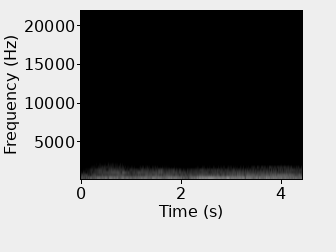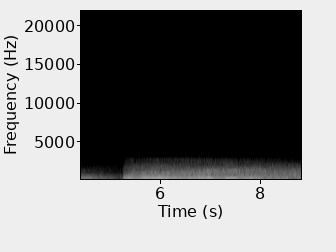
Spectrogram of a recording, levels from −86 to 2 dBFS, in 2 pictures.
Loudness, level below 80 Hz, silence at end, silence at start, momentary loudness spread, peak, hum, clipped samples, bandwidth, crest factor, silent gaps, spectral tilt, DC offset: -43 LUFS; -78 dBFS; 0 s; 0 s; 17 LU; -26 dBFS; none; under 0.1%; 3.4 kHz; 16 dB; none; -11 dB/octave; under 0.1%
